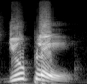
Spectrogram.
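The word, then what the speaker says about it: Dupleix: East India Company is duple duple x is silent dup he is very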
